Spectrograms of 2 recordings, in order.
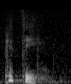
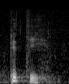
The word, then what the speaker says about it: piti: But the Pali pronunciation is piti, piti, kind of like we say pity, but piti, and it means usually translated as joy.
